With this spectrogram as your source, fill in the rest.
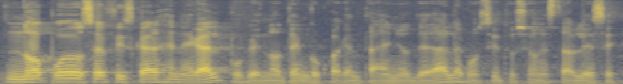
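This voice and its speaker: A man speaks low and mellow in a TV studio interview. He explains things in a measured way, pausing often on hesitant fillers. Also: a little hiss or hum. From Guatemala. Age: 30s. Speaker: guest, former tax agency head.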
